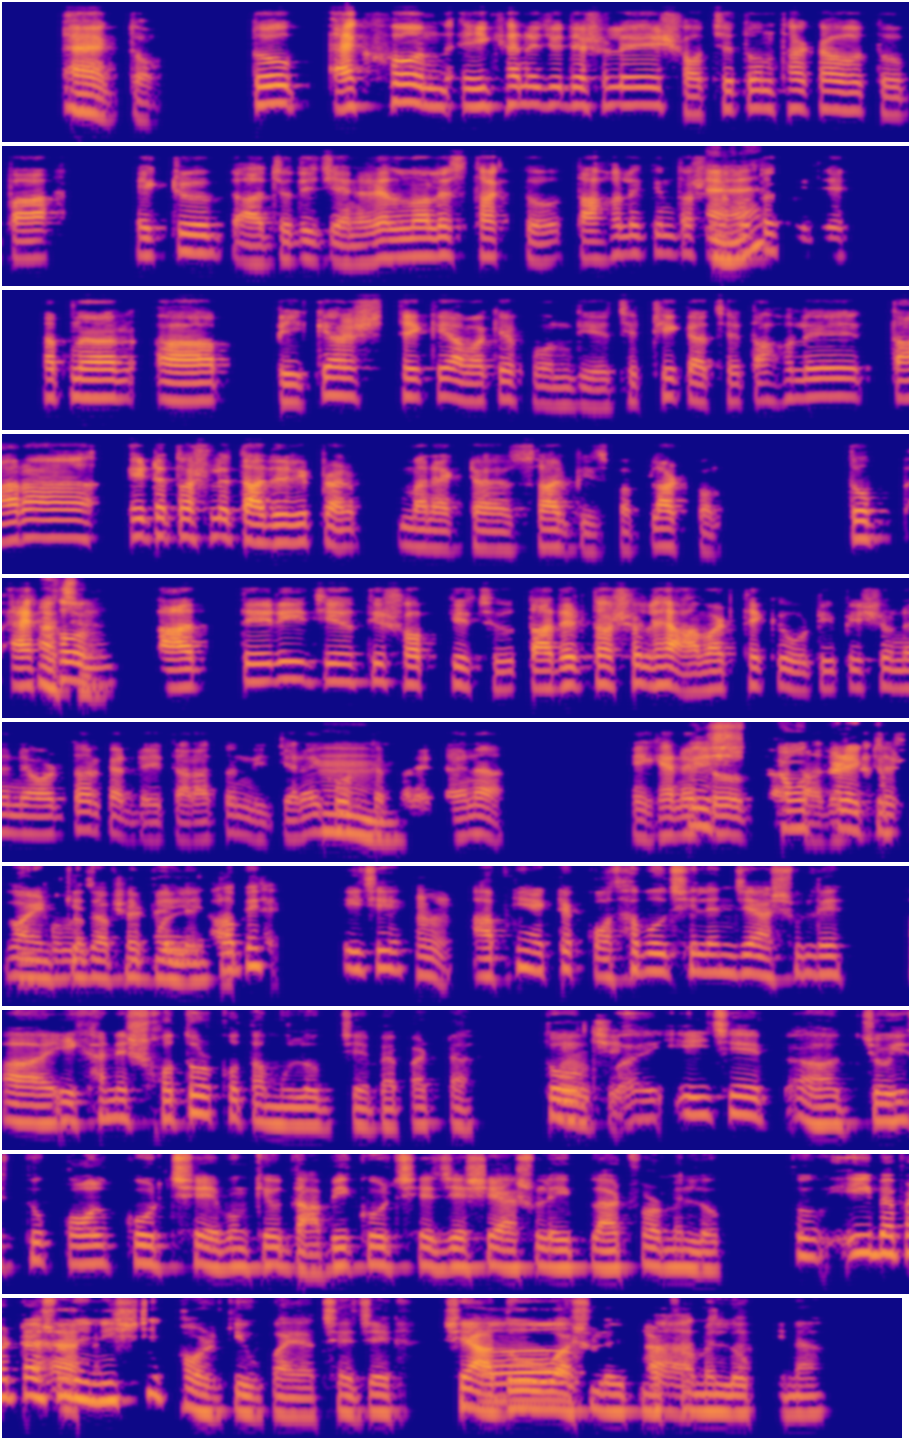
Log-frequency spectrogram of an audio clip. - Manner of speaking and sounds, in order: tapping; laughing while speaking: "আমার থেকে"; other background noise
- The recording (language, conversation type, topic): Bengali, podcast, আপনি ডিজিটাল পেমেন্ট নিরাপদ রাখতে কী কী করেন?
